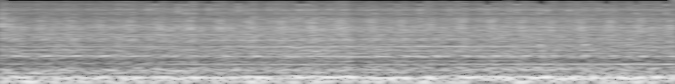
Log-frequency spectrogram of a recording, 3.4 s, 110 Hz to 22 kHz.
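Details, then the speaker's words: Fiat 500 petrol engine at idle just after first start following a timing belt replacement, idling steady, smooth and even with no knocks or ticks; some steam from oil residue on the engine; cooling system still to be bled; normal healthy idle. "Actually sounds really sweet. It's a bit of steam from, and it's a bit of, you've got to remember there's a lot of oil residue on this car. Sounds good, guys."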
